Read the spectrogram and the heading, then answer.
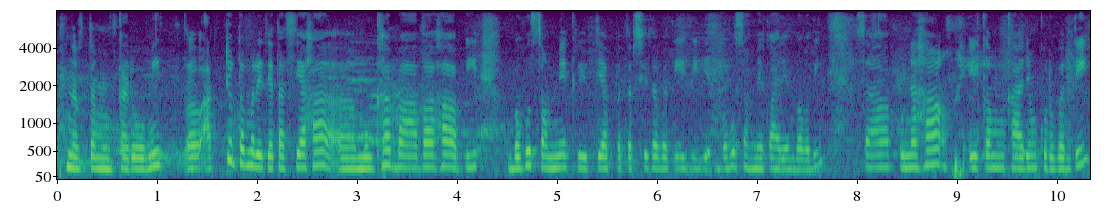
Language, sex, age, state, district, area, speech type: Sanskrit, female, 18-30, Kerala, Kannur, urban, spontaneous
